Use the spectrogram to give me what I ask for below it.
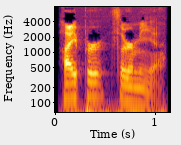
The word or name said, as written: hyperthermia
